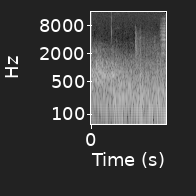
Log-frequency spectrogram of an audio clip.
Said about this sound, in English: I'm firing explosives.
